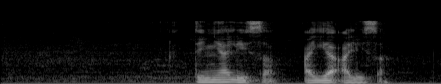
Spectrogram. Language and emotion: Russian, neutral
